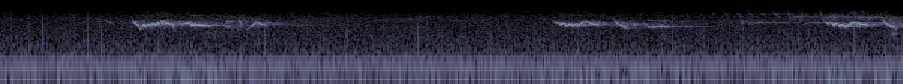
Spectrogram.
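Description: Small songbird singing three short warbling, chirping phrases a couple of seconds apart, over a steady low hum.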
